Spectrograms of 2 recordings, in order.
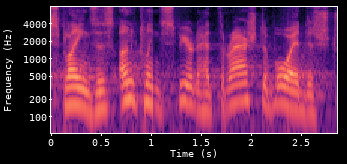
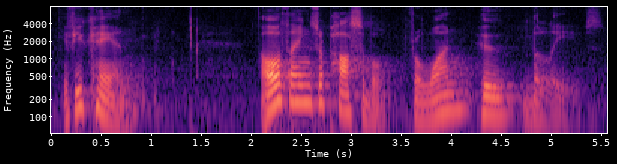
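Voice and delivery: very deep, soft, compassionate voice; 7 semitones lower, 6 dB quieter than usual. Speaker voices Jesus answering the child's father; imitating Jesus's compassionate tone. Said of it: "imagine the voice of the master".

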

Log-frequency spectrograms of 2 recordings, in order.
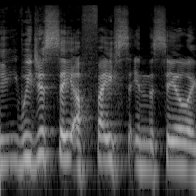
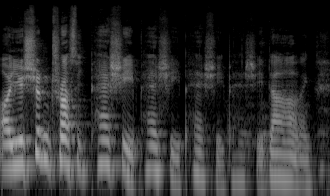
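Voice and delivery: put-on affectionate boyfriend voice, quieter; 2 semitones lower, 5 dB quieter than usual. Voicing a game character talking to Pesci, doting boyfriend voice. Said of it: "sound like just boyfriend and boyfriend, just being all like".

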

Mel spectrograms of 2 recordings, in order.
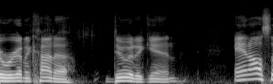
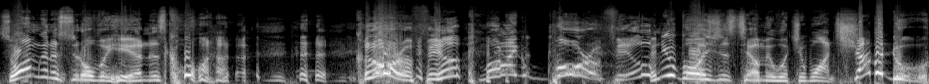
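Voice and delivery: put-on heavyset old man voice, pitched up; 7 semitones higher, 4 dB louder than usual. Playing Santa who is really Adam Sandler: Adam Sandler voice. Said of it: "you sound like old fat Adam Sandler".

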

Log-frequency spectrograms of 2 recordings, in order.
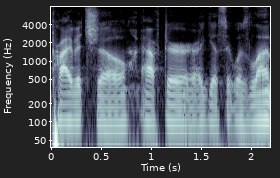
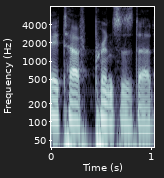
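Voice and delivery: put-on flat, unempathetic, uncaring tone. Retelling how an artist broke the news: imitating an unempathetic tone. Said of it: "non-empathetic at all".

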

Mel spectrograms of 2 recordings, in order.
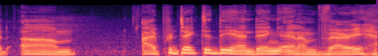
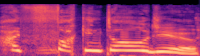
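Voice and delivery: top-of-the-lungs, very high, drawn-out scream. Retelling shouting at a roommate after predicting the movie ending: retelling a scream at top of lungs. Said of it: "I literally screamed at the top of my lungs".

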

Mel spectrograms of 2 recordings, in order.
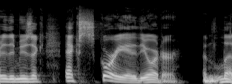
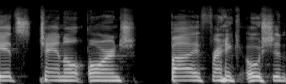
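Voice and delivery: robotic voice, much higher and slower; 10 semitones higher than usual. Speaker demonstrating how the album title is supposed to be pronounced, robotic-sounding voice. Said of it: "It sounded like a robot".

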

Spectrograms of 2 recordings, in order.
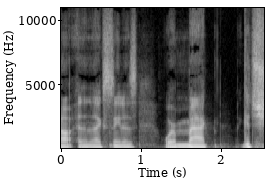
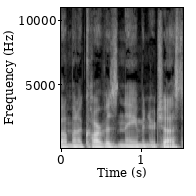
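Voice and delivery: usual speaking voice

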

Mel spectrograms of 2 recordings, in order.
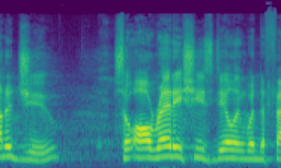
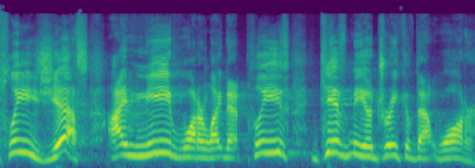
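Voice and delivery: mock, near-desperate begging tone; 3 semitones higher than usual. Retelling a woman's words to Jesus: acting out a desperate plea. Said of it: "she says to him almost desperately".

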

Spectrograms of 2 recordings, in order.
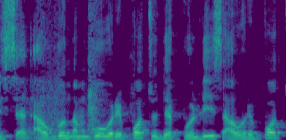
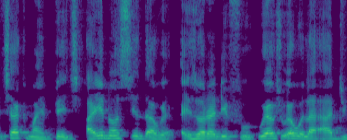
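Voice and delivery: plain

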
